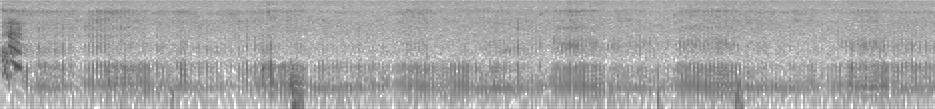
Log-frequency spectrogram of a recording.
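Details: Cat, from a collection of funny cat noises, purring continuously: a deep, throbbing hum that swells and eases with each breath. A brief higher squeak opens the clip, and a couple of soft knocks punctuate the rumble.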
